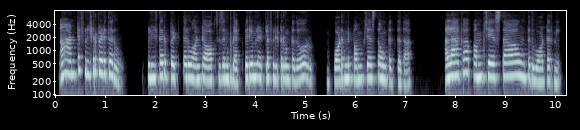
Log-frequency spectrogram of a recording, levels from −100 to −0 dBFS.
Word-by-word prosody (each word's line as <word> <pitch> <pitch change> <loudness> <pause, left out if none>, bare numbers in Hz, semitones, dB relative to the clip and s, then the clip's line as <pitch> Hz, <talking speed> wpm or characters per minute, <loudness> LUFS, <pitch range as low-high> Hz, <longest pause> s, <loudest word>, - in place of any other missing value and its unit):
ఆహా! 295 +2 +1
అంటే 285 +5 -2
ఫిల్టర్ 310 +1 -1
పెడతారు. 285 -7 +3 0.6
ఫిల్టర్ 235 +3 +2
పెడతారు, 240 0 +1
అంటే 220 +1 0
ఆక్సిజన్ 220 +2 0
ఇప్పుడు 215 -3 -2
అక్వేరియంలో 235 +5 +2
ఎట్లా 230 0 -1
ఫిల్టరుంటదో 215 -1 -1 0.7
బోర్డర్‌ని 220 +3 +2
పంప్ 220 +2 -1
చేస్తా 230 +1 -1
ఉంటది 200 -2 -5
కదా! 170 -2 -7 0.8
అలాగా 270 +5 +3 0.2
పంప్ 245 0 +3
చేస్తా 250 0 +2 0.3
ఉంటది 230 -3 -1
వాటర్‌ని. 190 0 -4
230 Hz, 130 wpm, -22 LUFS, 215-250 Hz, 0.8 s, పెడతారు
